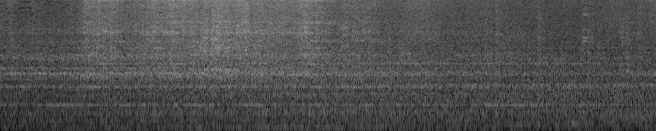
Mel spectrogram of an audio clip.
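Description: A New Jersey Transit electric push-pull train of Multilevel coaches passing close by with its locomotive at the rear: steady rolling noise of the wheels on the rails, with a thin steady whine over it. It is loudest about two seconds in.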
